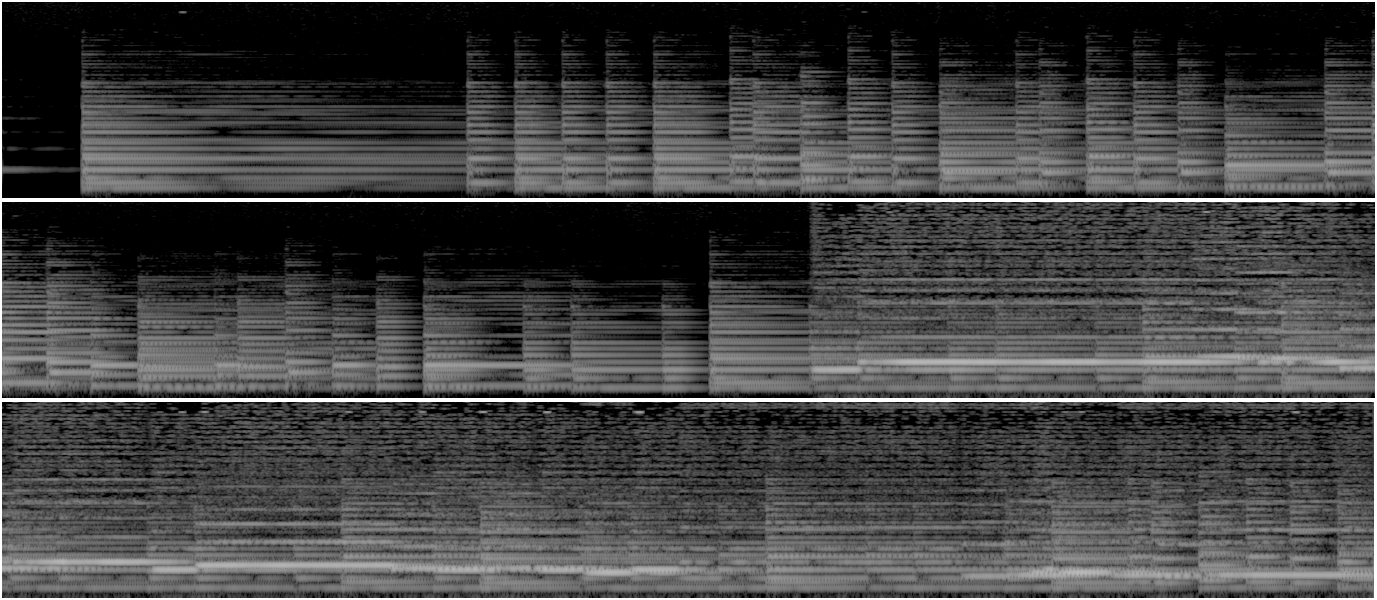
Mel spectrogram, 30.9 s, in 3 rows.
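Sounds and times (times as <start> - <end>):
piano: 0.0 - 30.8
flute quartet: 16.4 - 30.8.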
